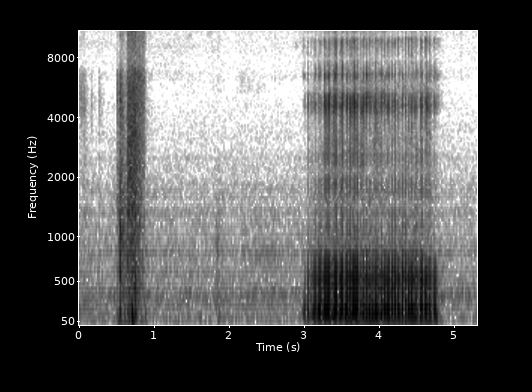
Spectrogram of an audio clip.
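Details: Person snoring, recorded February 2025: a brief snort, then a longer low fluttering, buzzing breath sound; snoring.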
